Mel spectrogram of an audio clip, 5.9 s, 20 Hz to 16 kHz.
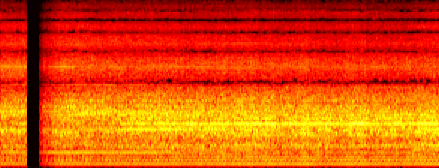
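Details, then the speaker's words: PowerIt 3800 W 4-cycle generator, 7 hp gasoline engine, idling after sitting over half a year and starting without issues: steady, even drone with no hunting, misses or knocks; idles smoothly. "I just want to make sure the generator burger started up pretty good for sitting already there we go guys start it up without any issues again"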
